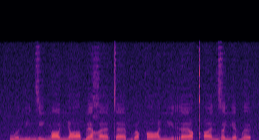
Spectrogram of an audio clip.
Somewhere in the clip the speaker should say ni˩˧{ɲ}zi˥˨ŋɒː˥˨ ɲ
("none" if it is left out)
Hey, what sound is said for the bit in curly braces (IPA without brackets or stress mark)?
n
